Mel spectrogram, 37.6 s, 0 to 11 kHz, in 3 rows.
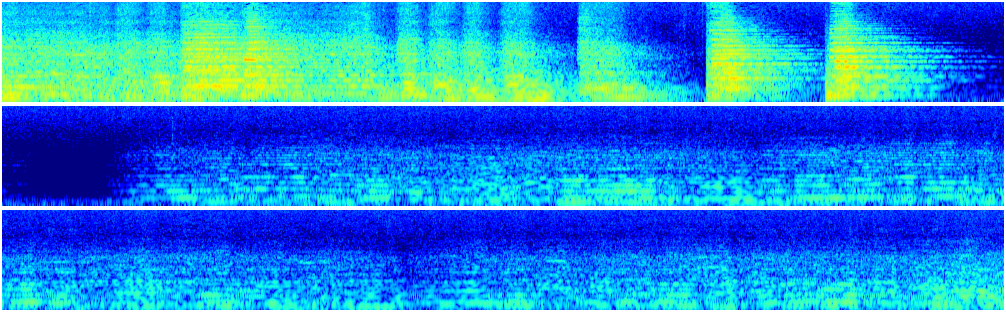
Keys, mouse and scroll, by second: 6.4 scroll up 1, 7.8 click, 8.9 middle click, 9.6-11.3 drag, 11.3-13.4 drag, 13.4 middle click, 14.8 click, 20.4-26.3 drag, 26.3-34.6 drag, 36.5 click.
